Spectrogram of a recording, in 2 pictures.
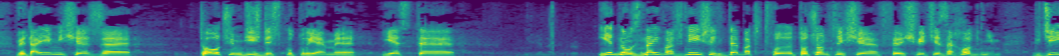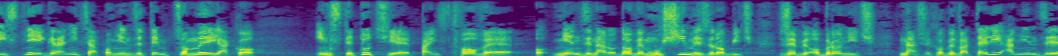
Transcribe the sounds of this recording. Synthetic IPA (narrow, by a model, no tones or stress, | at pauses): vɘd̪ajɛmʲiɕɛʐɛ | t̪ɔɔt͡ʂɘmd͡ʑiʑd̪ɘskut̪ujɛmɘ̰jɛst̪ | jɛd̪nɔ̃w̃znajvaʐɲejʂɘɣd̪ɛbat̪ːt̪ɔt͡ʂɔnt̪sɘxɕɛvɕfʲet͡ɕɛzaxɔd̪ɲḭmɡd͡ʑɛist̪ɲejɛɡɾaɲit̪sapɔmʲjɛnd̪zɘt̪ɘmt̪sɔmɘjakɔ | inst̪ɘt̪ut̪sʲjɛpaj̃st̪fɔvɛmʲjɛnd̪zɘnaɾɔd̪ɔvɛmuɕimɘzɾɔbʲit͡ɕʐɛbɘʔɔbɾɔɲit͡ɕ | naʂɘxɔbɘvat̪ɛlʲiʔamʲjɛnd̪zɘ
